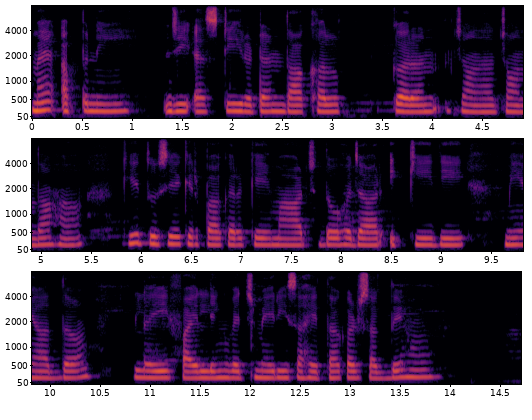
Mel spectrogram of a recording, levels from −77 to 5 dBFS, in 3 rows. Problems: background sounds at intervals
